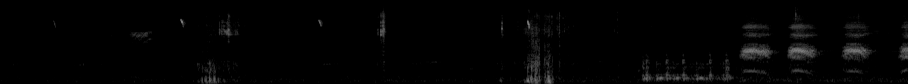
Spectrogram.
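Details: On a warm September morning at a ground feeder uphill from a cabin, a California scrub-jay gives four harsh, raspy calls in quick succession near the end, after scattered thumps, clicks and a few faint chirps.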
